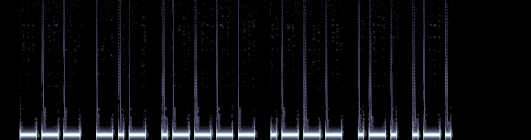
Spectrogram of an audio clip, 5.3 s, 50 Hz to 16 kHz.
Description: Morse code, heard as a keyed tone, about 22 wpm, 700 Hz. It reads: OK1JRR
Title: DXCC-100 Call Signs - 6 Characters - Repeated 3x - 22wpm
